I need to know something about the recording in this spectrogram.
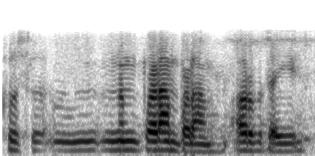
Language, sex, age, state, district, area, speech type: Hindi, male, 30-45, Uttar Pradesh, Bhadohi, urban, conversation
